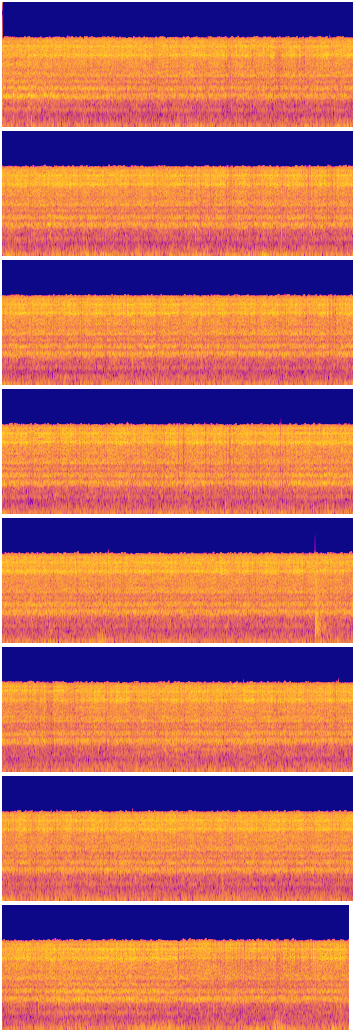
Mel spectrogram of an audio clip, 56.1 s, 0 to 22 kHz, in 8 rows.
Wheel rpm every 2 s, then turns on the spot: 120, 120, 120, 120, 110, 110, 120, 120, 120, 110, 110, 110, 120, 120, 110, 120, 110, 110, 110, 110, 120, 110, 110, 120, 120, 110, 110, 120.
none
